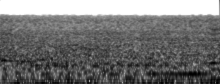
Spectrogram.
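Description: Low, steady rumble of a vehicle engine in street traffic, with a faint steady hum in it near the end.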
